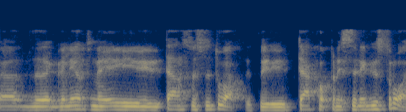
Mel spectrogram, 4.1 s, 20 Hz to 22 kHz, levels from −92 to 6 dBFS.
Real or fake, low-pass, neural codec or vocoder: fake; 7.2 kHz; codec, 16 kHz, 2 kbps, FunCodec, trained on Chinese and English, 25 frames a second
